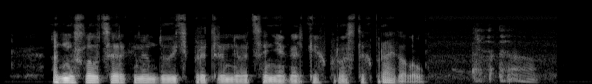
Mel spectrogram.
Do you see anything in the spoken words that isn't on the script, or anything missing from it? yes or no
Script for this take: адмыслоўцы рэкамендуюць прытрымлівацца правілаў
yes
